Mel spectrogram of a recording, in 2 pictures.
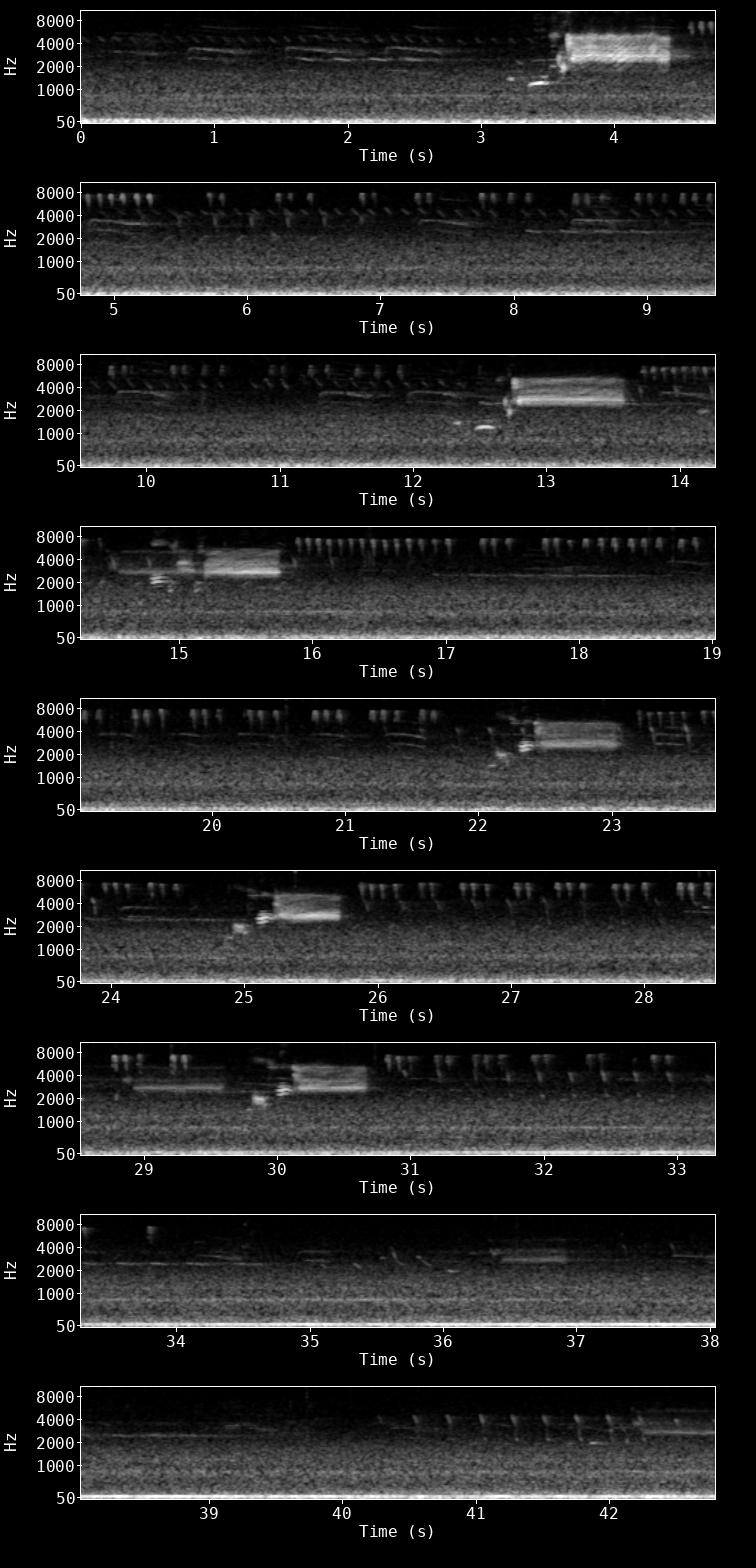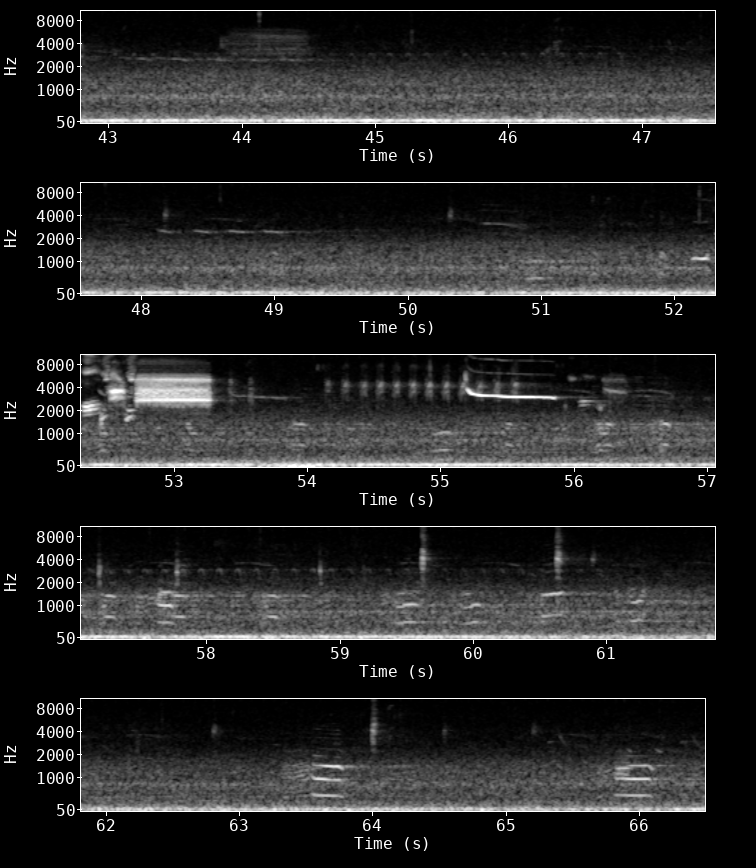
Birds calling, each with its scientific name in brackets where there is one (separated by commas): Red-winged Blackbird (Agelaius phoeniceus), Canada Goose (Branta canadensis), Tufted Titmouse (Baeolophus bicolor), Blue Jay (Cyanocitta cristata), Northern Cardinal (Cardinalis cardinalis), Northern Flicker (Colaptes auratus)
